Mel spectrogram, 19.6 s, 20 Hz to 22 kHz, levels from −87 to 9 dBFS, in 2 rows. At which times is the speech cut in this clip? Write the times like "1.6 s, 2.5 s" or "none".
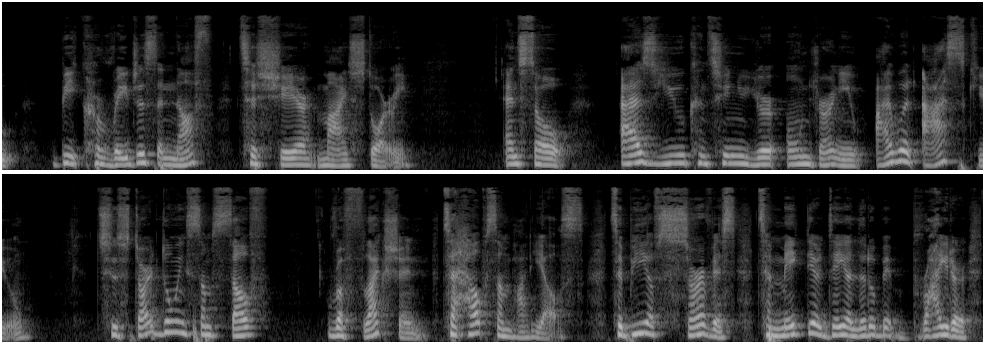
14.1 s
